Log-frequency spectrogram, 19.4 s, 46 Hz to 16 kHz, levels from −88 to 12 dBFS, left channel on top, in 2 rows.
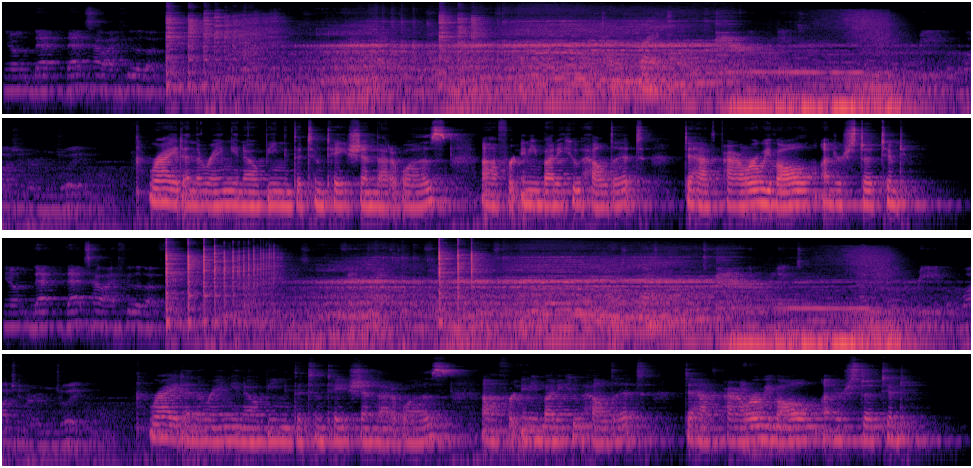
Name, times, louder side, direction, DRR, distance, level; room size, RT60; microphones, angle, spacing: voice 1, 0.0-3.1 3.4-5.6 6.0-8.2 8.5-10.5 11.8-11.9 14.8-15.1 17.0-17.3, right 1 dB, 40° right, 1 dB, 0.6 m, -51 dB
sound 1, 1.6-2.8 4.4-4.9, right 7 dB, 80° right, 0.4 m, -34 dB
sound 2, 2.0-10.0 10.6-10.7 11.5-11.6 15.1-15.5, left 1 dB, 40° left, 0.8 m, -39 dB
sound 3, 7.1-9.4, equal, 90° left, 0.9 m, -36 dB
voice 2, 11.2-18.7, left 5 dB, 75° left, 8 dB, 0.3 m, -34 dB
3.3 x 3.1 x 3.6 m, 0.91 s
head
